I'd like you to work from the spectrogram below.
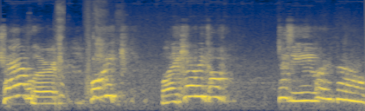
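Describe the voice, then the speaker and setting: A put-on character voice, high-pitched and whiny, with very wide pitch swings and a fairly slow pace. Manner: whiny, annoying.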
